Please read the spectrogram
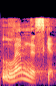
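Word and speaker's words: lemniscate: Right, the term for that is, it rhymes with biscuit. Lemniscuit. So that's the term.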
